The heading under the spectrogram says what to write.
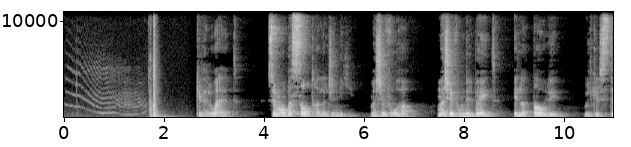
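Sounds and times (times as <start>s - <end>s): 
house door creaking on its hinges: 0.0s - 2.3s
speech: 2.7s - 3.5s, 4.1s - 10.9s.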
